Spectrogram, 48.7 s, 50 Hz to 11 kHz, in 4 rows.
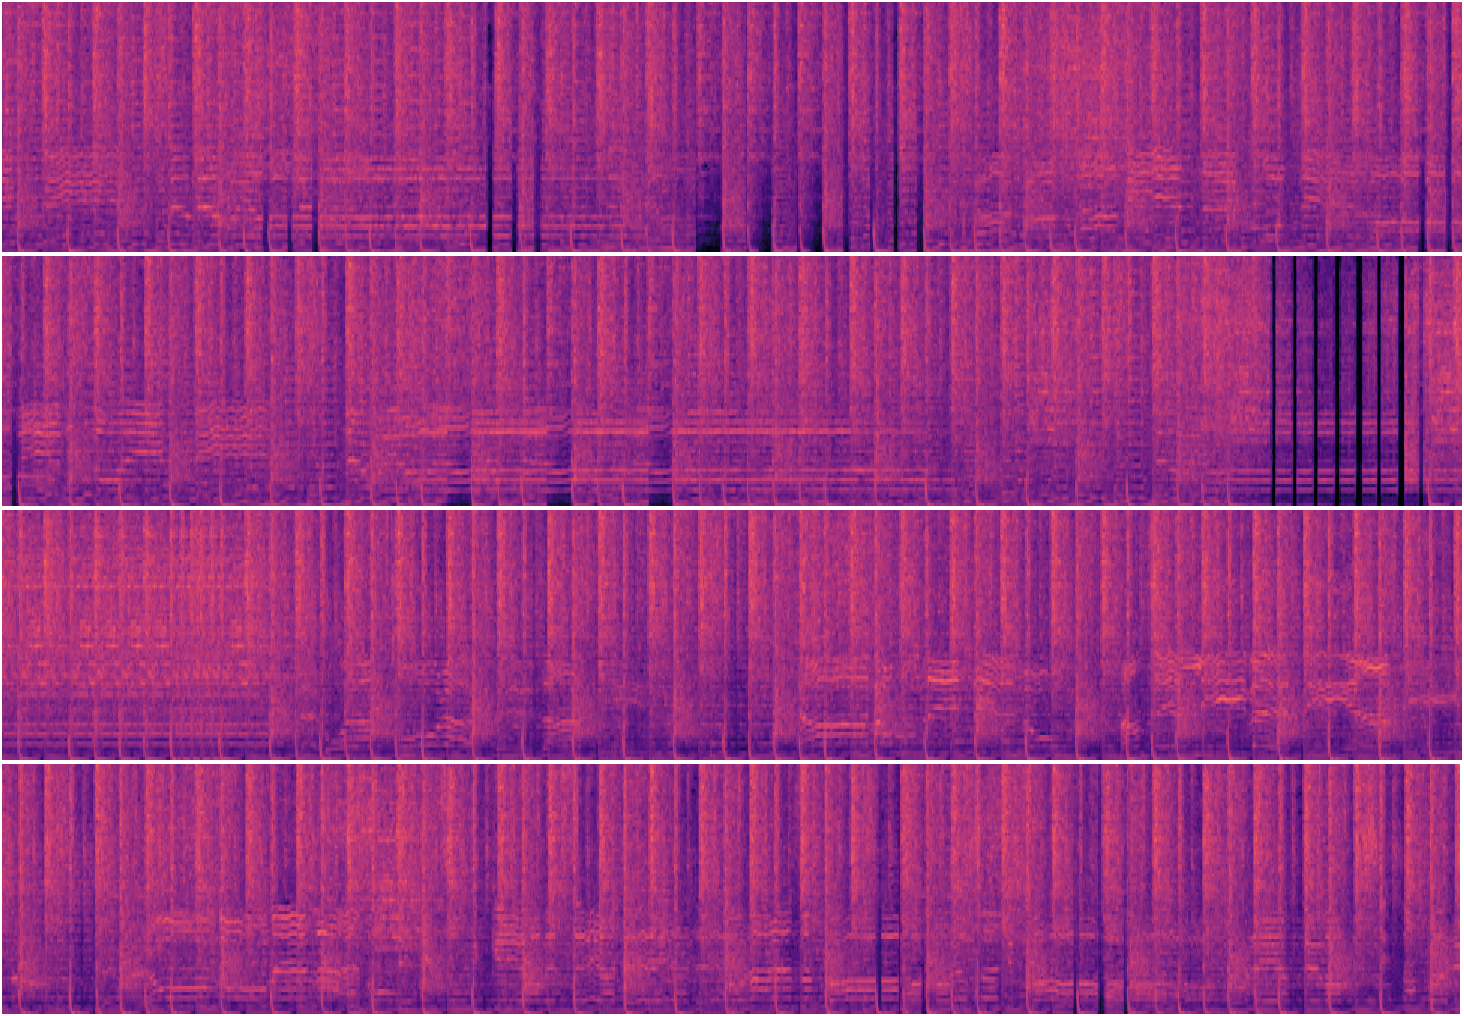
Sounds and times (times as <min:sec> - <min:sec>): Techno: 0:00.0 - 0:48.6.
